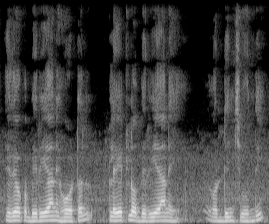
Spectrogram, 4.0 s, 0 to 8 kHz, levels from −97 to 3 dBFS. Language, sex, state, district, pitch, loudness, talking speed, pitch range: Telugu, male, Telangana, Mahabubabad, 140 Hz, -16 LUFS, 120 wpm, 130-150 Hz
